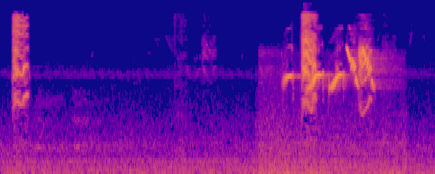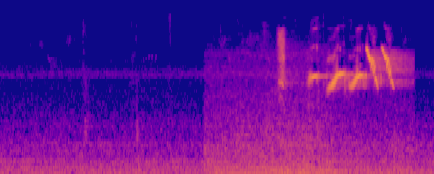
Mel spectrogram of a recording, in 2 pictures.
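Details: Female double-collared seedeater calling to stimulate males into singing: two bursts of quick, high whistled notes, some slurred and rising, about six seconds apart, after a single short sharp note, over a quiet background hiss.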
